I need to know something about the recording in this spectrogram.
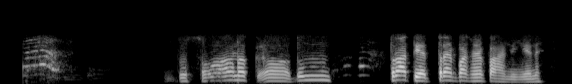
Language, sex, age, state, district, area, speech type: Manipuri, male, 18-30, Manipur, Kangpokpi, urban, conversation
